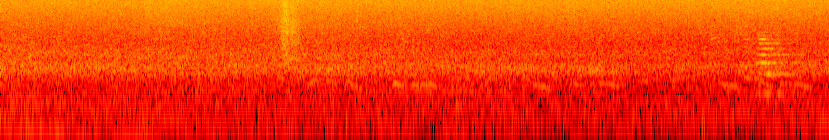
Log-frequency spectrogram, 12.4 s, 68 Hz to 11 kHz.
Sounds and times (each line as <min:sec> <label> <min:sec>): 0:10.9 short train passes along the railway line 0:12.4
0:11.2 horn 0:12.1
